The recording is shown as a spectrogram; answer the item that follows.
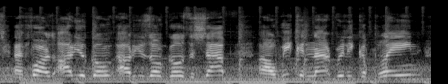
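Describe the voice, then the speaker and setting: A man talks in a raised, projected voice. The sound is dry with no echo, and clear music plays in the background. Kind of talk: casual vlog chat. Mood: motivational, upbeat. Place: car. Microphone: phone near.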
